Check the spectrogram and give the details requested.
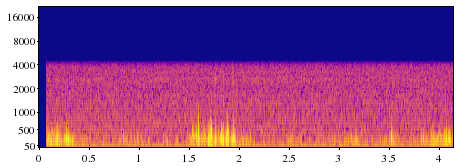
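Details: Black grouse at a lek near Kuusamo, Finland, in June 2008: low bubbling, throaty bursts, loudest in a cluster midway through, with soft wind noise behind.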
